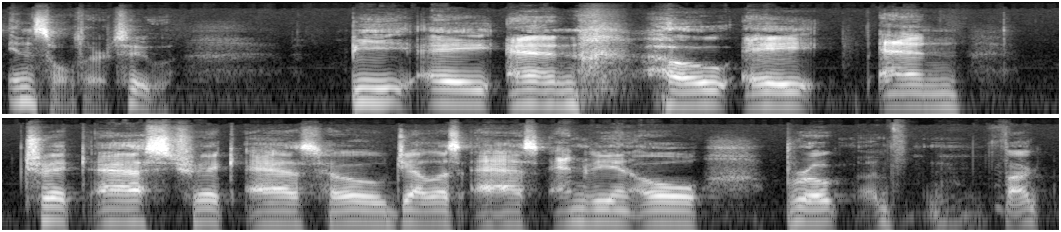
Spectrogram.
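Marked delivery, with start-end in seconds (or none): 1.7-10.5 halting insults in short bursts; slow, choppy mock-disgusted list; too disappointed to speak. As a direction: imitate a rapper spitting out broken fragments. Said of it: "he could barely even speak".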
